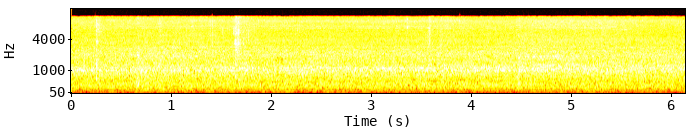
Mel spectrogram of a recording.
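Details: Gas boiler after flue vent damper replacement with end switch fixed, running during Testo 320 combustion test: steady, even burner roar, no surging, popping or rumble; combustion numbers fine, firing cleanly.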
